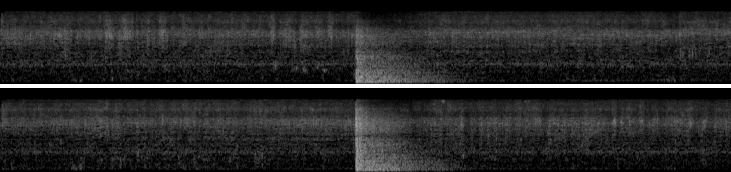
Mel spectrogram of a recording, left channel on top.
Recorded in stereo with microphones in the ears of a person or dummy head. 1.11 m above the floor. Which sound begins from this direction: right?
An explosion, at 3.6 s.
